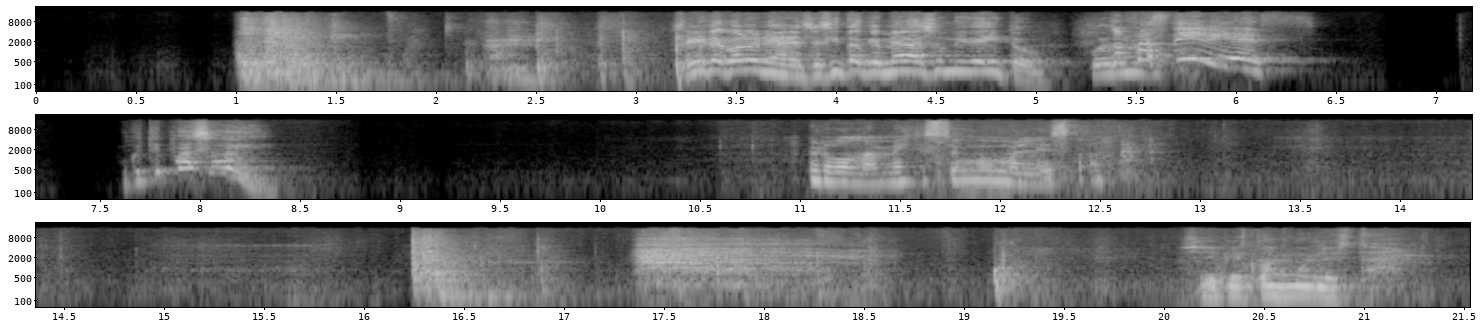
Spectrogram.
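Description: A young woman speaks quietly and earnestly, close by.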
